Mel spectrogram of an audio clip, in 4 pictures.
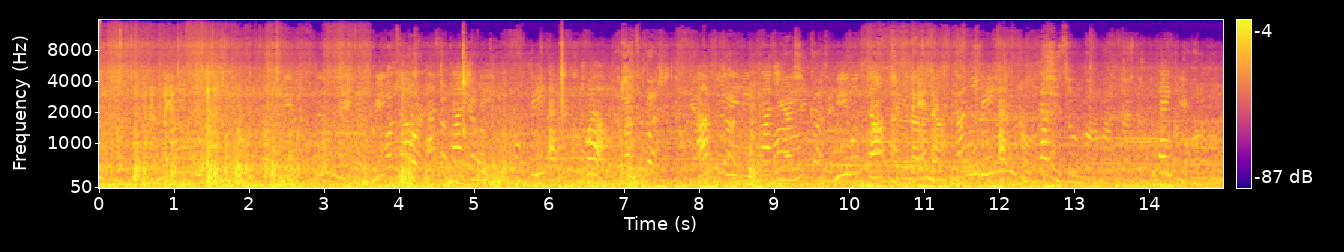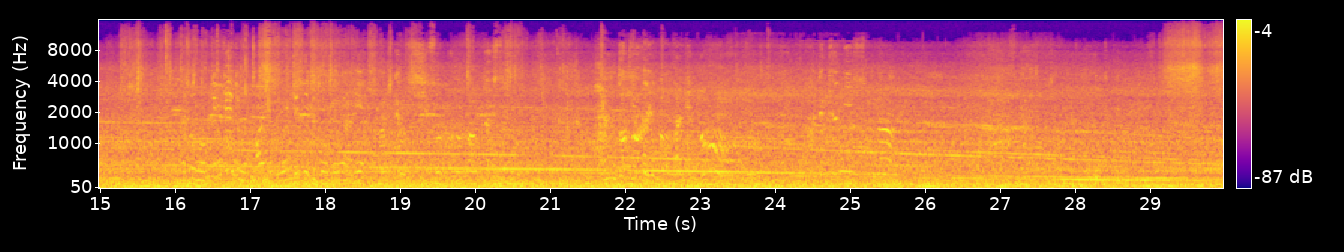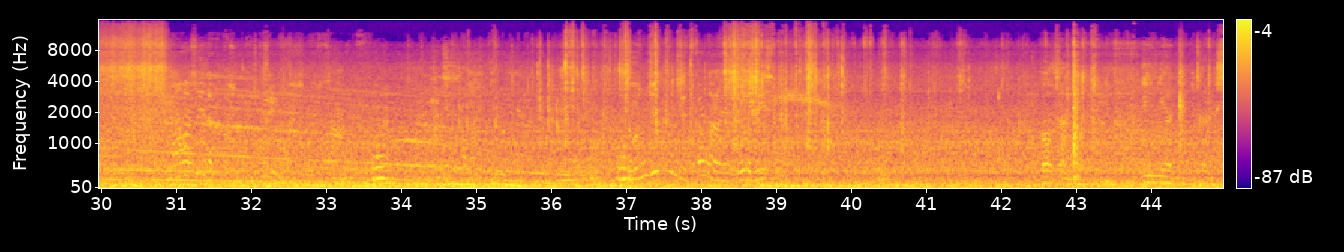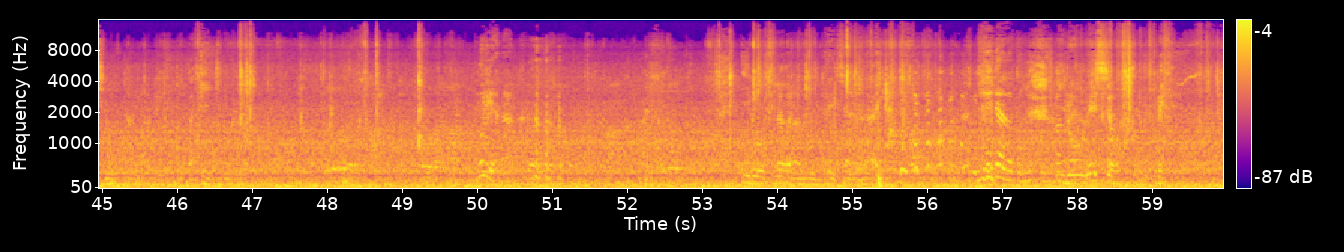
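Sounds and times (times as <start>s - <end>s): train low rumble: 0.0s - 59.9s.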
